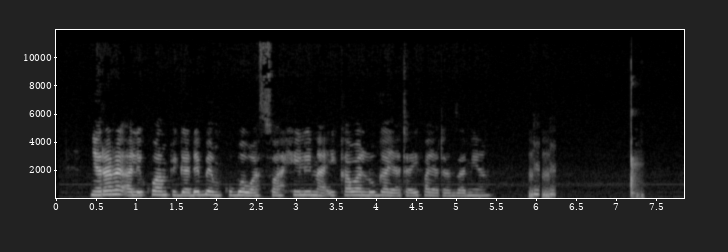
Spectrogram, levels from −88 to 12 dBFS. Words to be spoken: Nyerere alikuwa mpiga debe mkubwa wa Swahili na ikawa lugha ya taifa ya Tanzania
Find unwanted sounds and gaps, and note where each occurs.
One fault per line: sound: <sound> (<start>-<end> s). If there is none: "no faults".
sound: laugh (5.9-6.3 s)
sound: thud (7.2-7.4 s)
